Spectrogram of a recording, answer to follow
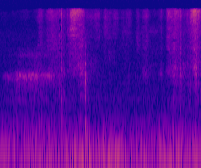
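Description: Faint rustle and soft ticks of baseball cards being flipped by hand, each top card slid off the stack and moved to the back, over a low steady hum.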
